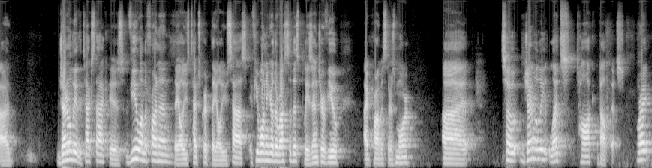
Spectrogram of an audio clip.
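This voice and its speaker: In a very clean recording with a silent background, a man speaks loudly at a fairly high pitch, his voice making very wide pitch swings between long, frequent pauses. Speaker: software development manager. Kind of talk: conference talk. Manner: fast.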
